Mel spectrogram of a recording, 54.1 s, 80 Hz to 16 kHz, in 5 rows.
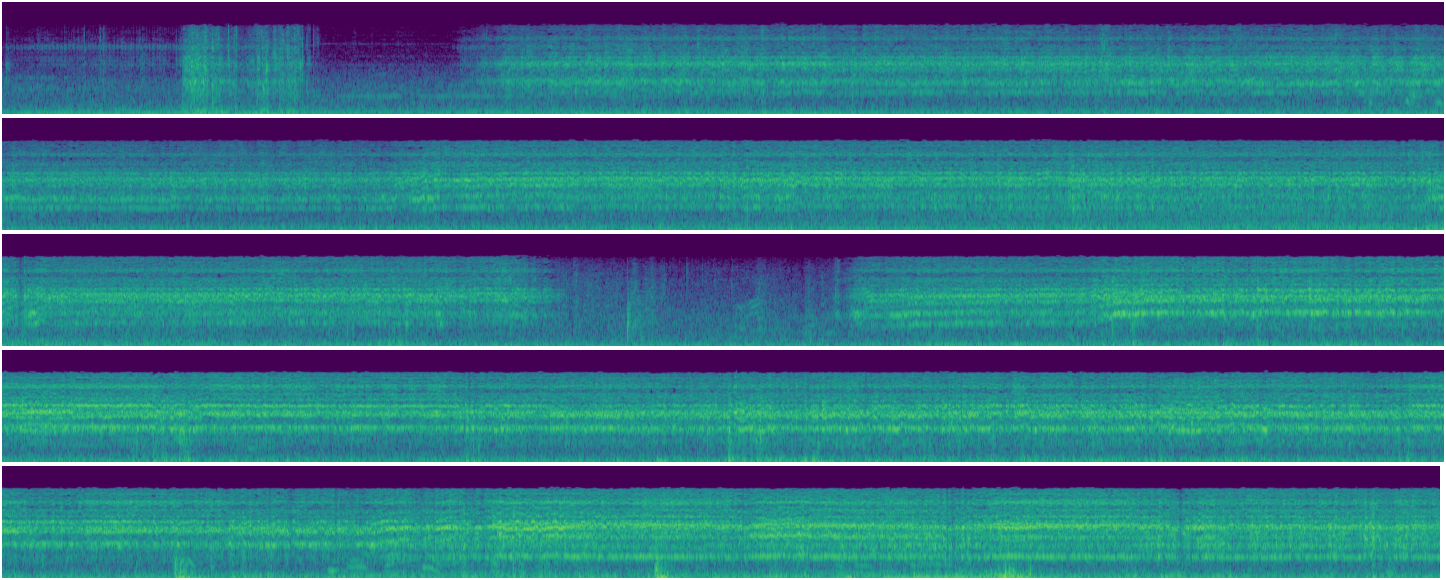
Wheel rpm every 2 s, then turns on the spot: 10, 10, 60, 70, 70, 70, 70, 110, 120, 110, 110, 120, 80, 10, 110, 160, 160, 160, 160, 160, 160, 160, 160, 190, 200, 200, 200.
0-2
